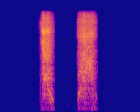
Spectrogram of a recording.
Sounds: Sniff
